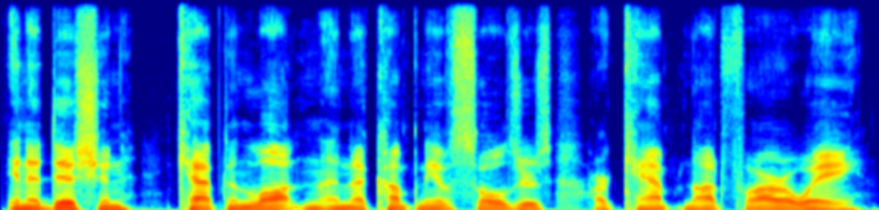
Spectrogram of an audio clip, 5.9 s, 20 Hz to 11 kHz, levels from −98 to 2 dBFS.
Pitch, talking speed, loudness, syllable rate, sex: 125 Hz, 145 wpm, -19 LUFS, 4.7 syllables/s, male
